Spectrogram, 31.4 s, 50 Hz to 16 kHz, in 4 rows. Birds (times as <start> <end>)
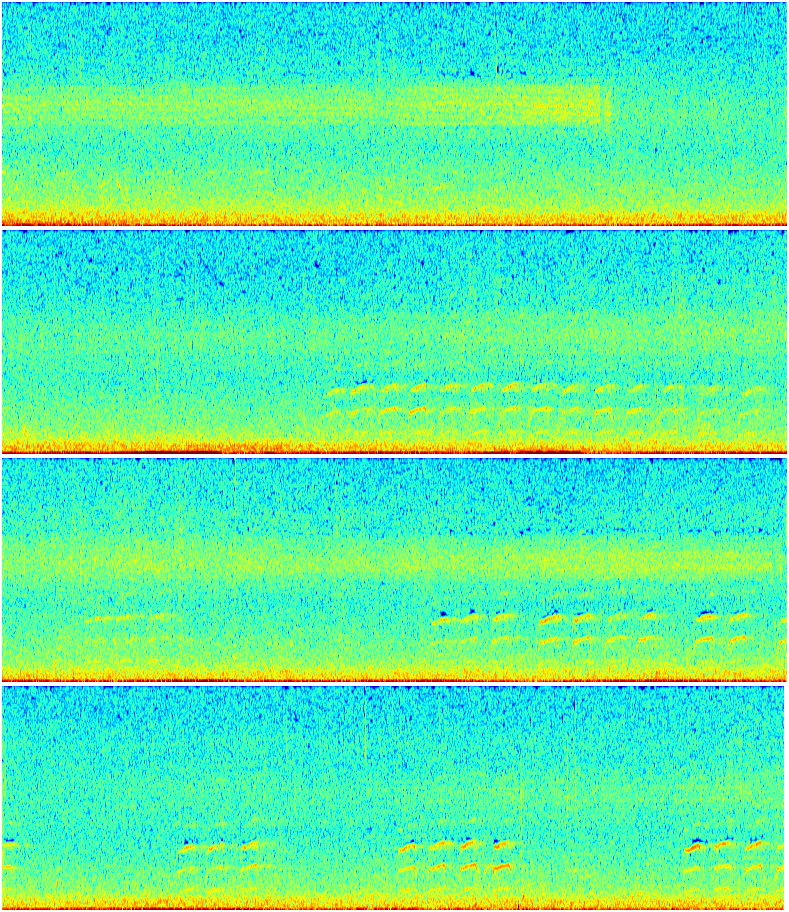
27.2 29.6, 30.3 31.3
